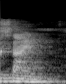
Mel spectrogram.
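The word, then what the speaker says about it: sign: जी एन को ना बोलते हैं, जैसे कि साइन।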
